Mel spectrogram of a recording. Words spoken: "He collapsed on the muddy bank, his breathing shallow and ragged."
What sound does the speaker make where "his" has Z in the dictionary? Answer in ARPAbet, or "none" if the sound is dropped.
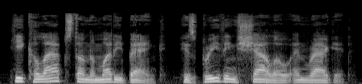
Z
